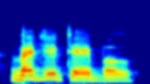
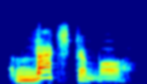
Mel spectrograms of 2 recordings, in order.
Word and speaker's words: vegetable: the words like a sometimes we say comfort table veggie table notable no not table it's tble like comfortable vegetable notable suitable editable quotable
